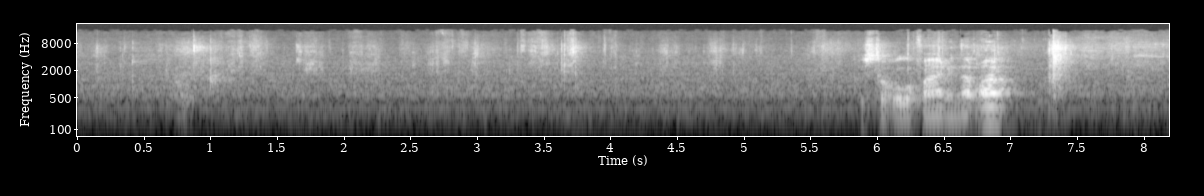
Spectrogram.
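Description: Trading cards rustle and slide against each other.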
